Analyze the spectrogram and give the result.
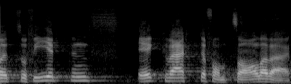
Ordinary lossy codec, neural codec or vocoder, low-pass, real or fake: none; none; 14.4 kHz; real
